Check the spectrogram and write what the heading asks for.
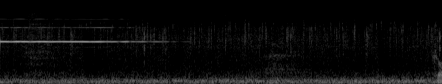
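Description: Faint crackling and low rumble of a burning torch flame, under a thin, high, steady tone that fades out about two seconds in.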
